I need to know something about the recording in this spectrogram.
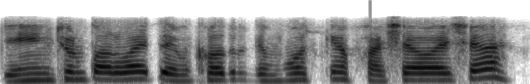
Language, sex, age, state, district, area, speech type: Kashmiri, male, 18-30, Jammu and Kashmir, Kulgam, rural, conversation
